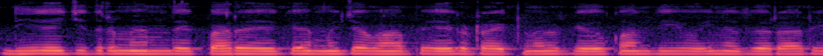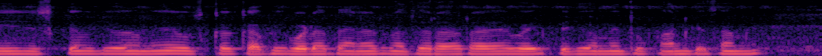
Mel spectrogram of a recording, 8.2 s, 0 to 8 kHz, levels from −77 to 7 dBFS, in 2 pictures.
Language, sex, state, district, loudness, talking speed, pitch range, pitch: Hindi, male, Chhattisgarh, Bilaspur, -24 LUFS, 275 wpm, 140-145 Hz, 140 Hz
